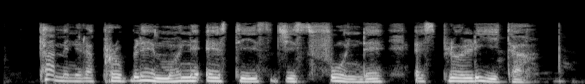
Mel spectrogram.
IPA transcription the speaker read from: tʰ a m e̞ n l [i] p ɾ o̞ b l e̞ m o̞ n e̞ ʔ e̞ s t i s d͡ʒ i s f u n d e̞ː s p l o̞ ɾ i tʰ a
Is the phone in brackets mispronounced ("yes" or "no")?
yes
